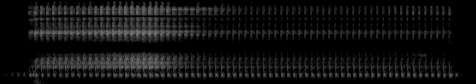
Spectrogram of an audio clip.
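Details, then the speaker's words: Front-wheel-drive car's ABS module on a bench tester after repair of a TCS valve fault that caused brake locking: crisp, even, strong buzzing clicks about three per second; valve actuates cleanly, repair judged good pending road test. "자, 이렇게 수리 후에 작동이 잘 들리는 거 봐서 수리가 잘 된 걸로 판단하고 실차에서 테스트 하면은 잘 될 겁니다."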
